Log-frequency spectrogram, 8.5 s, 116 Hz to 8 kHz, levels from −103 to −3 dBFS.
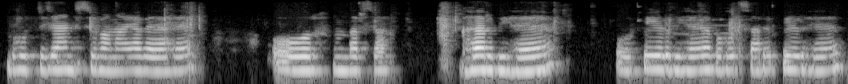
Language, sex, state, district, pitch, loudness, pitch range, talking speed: Hindi, female, Uttar Pradesh, Jalaun, 235 Hz, -25 LUFS, 230-240 Hz, 125 wpm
